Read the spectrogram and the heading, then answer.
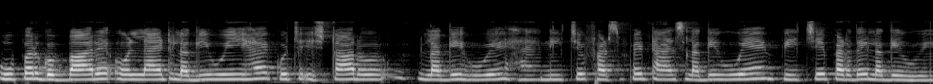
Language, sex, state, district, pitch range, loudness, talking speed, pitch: Hindi, female, Jharkhand, Jamtara, 225-245 Hz, -18 LUFS, 155 wpm, 230 Hz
